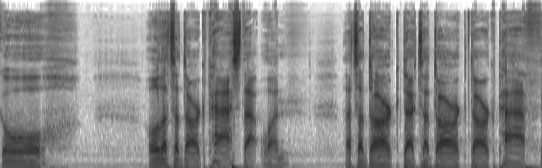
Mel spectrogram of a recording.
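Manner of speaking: low, grave warning from a Dublin stranger; ominous Dublin local. Retold or imitated. Dublin drinker warns a tourist about his family name, ominous. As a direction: drop low and dwell on the dark warning. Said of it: "got a pretty thick Irish accent".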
